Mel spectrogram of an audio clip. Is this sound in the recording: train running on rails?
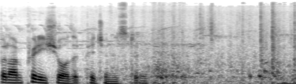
no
